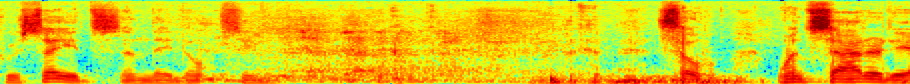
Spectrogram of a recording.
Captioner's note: laughter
